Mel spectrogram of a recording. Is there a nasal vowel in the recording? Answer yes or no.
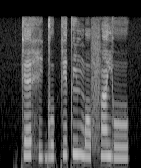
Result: yes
